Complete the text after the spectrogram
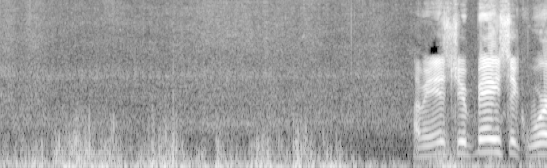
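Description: Wind rumbles in gusts outdoors.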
